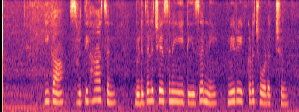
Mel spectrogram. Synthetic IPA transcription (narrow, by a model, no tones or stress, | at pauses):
ikaːsɾut̪iɦaːsɐn | ʋiɽud̪ɐlɐt͡ʃe̞ːsinɐiːʈiːd͡ʒɐɾni | miːɾuikːɐɽɐt͡ʃuːɽɐt͡ʃːu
